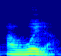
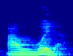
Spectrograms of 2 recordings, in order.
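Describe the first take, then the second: The two takes are said the same way.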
